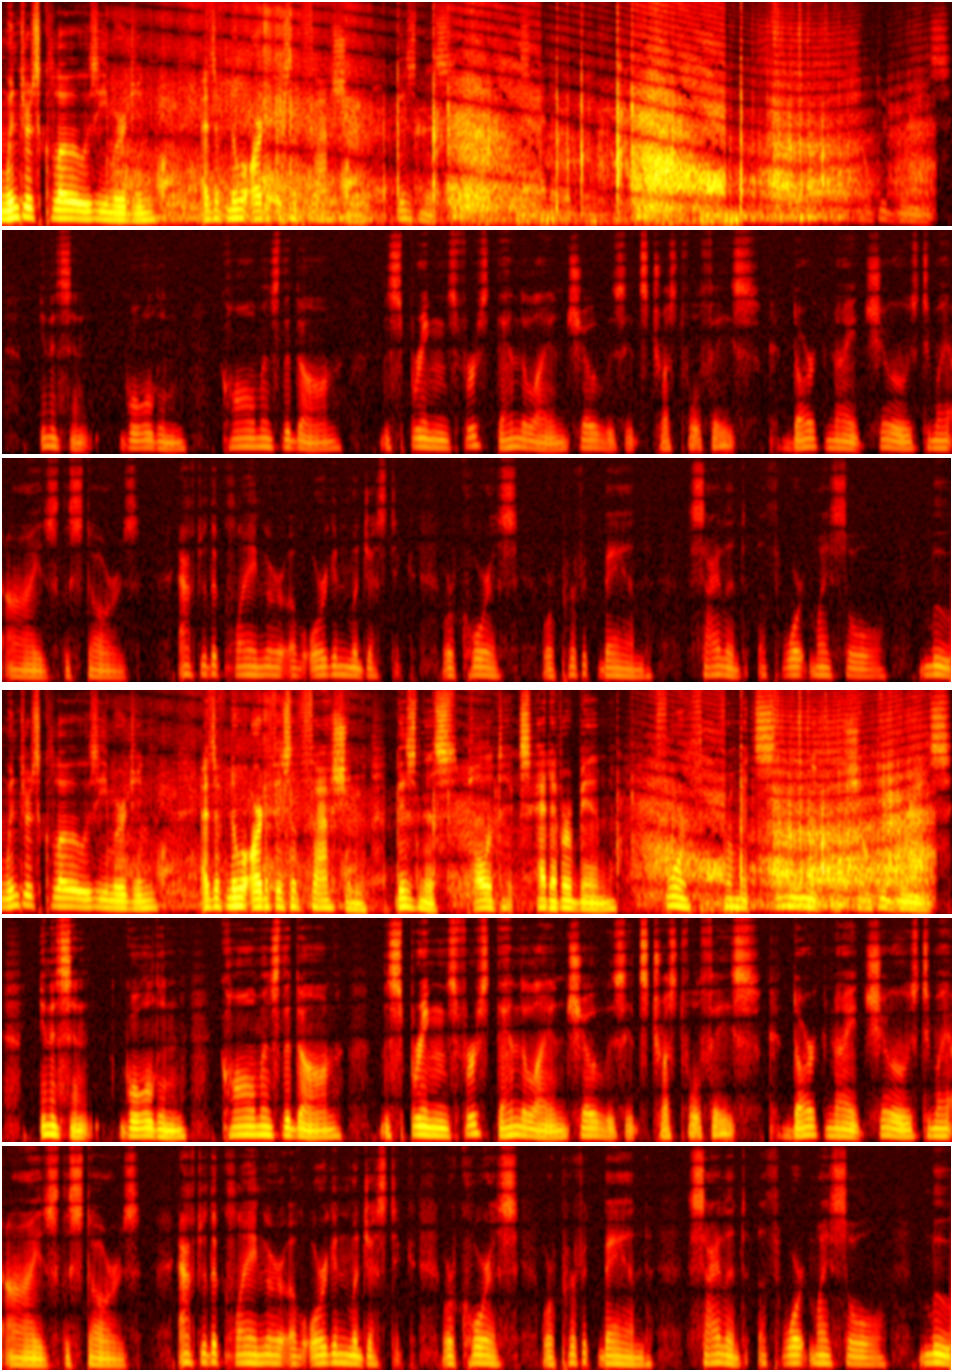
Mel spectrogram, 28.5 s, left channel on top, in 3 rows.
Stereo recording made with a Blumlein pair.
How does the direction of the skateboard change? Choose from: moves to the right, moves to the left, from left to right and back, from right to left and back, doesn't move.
moves to the right.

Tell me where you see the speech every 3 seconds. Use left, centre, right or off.
centre, right, right, right, right, right, right, right, right, right.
